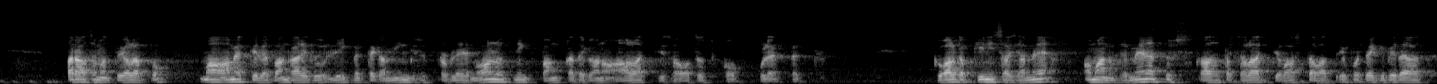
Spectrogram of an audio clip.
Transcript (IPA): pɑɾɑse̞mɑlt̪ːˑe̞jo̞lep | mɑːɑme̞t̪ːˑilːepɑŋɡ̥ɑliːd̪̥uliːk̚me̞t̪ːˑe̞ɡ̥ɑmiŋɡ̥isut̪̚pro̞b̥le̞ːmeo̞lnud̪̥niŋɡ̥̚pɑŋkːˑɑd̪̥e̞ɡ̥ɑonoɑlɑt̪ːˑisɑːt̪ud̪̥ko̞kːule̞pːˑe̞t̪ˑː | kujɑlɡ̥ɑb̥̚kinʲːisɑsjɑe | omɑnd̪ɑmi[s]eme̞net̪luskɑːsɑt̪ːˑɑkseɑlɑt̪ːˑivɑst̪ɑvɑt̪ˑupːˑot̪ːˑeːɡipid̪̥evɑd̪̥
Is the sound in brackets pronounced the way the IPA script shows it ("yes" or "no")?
yes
